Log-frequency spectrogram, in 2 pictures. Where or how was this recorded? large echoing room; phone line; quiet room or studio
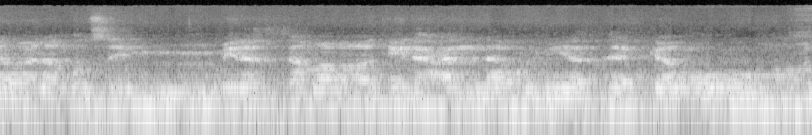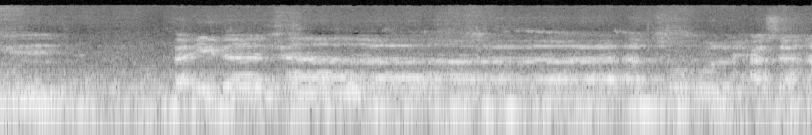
large echoing room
